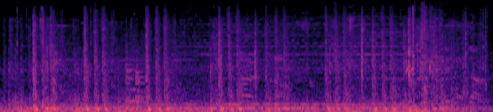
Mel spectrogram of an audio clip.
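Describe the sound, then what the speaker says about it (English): Teammate's gunfire in a Halo Infinite multiplayer match, rapid bursts of shots over a dense, continuous game soundscape with low rumbling effects. "Oh, my teammate's shooting."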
